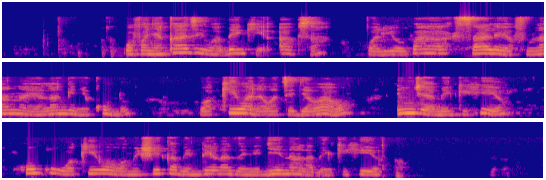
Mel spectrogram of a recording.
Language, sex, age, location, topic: Swahili, female, 25-35, Dar es Salaam, finance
